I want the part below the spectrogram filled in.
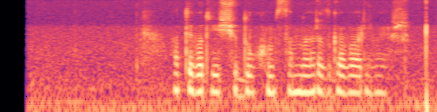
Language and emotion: Russian, neutral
